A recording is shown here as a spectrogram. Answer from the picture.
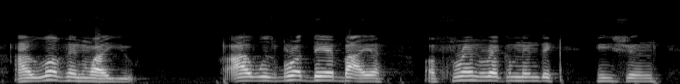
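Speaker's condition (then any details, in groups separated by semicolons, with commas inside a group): Cerebral palsy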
